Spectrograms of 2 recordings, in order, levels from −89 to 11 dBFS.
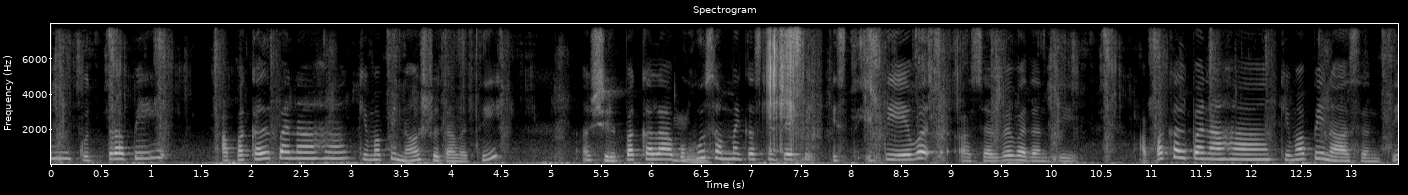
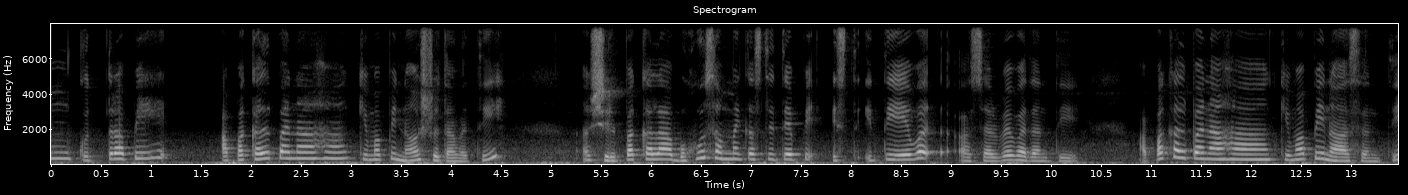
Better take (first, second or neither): second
